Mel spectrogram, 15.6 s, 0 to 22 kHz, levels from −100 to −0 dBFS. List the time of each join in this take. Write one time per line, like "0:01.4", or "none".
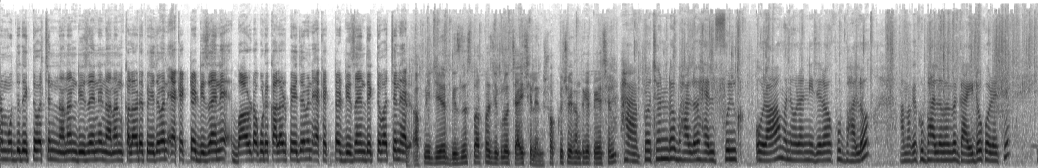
0:06.1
